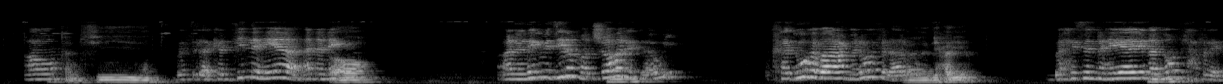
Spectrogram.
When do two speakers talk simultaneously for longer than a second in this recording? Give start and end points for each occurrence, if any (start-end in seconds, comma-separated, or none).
none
